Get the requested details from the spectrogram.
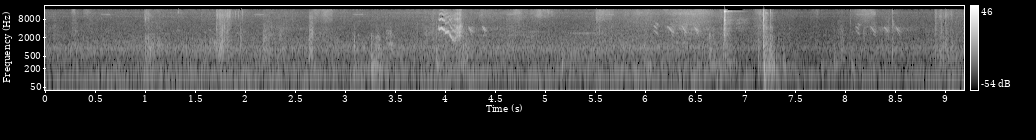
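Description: A trolling motor mount clicks and clunks as it is handled.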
